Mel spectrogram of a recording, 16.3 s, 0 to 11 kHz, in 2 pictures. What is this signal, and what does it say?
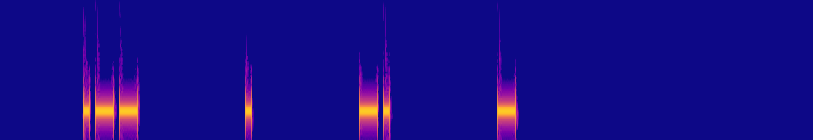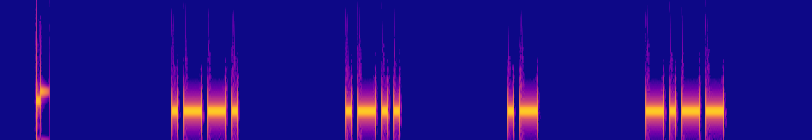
Morse code, heard as a keyed tone, about 20 wpm, spaced as for 7 wpm, 700 Hz. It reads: WENT PLAY
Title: 6x Character Spacing - Top 200 Words - 20wpm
